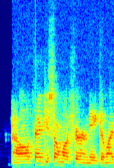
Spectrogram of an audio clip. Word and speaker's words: Veronique: Thank you, Veronique.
